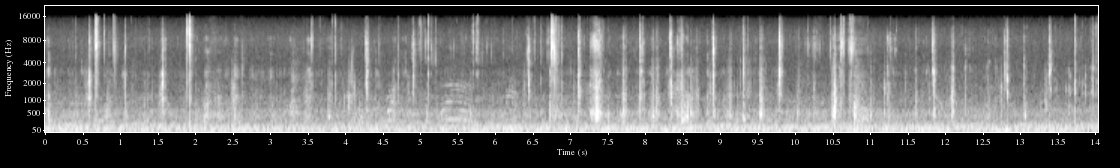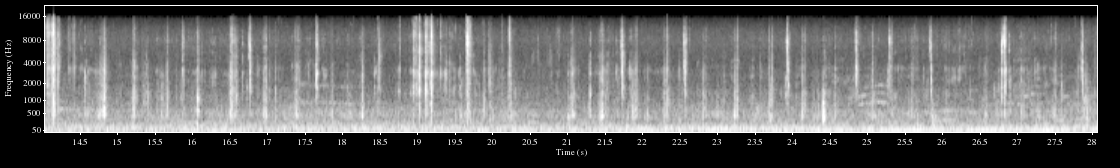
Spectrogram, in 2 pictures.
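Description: Close-miked eating: a person chewing, with frequent irregular sharp crunches and wet mouth clicks, over a faint steady low hum.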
